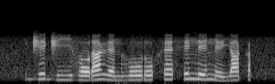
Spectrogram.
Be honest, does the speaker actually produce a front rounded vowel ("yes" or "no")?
no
